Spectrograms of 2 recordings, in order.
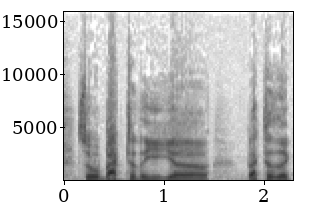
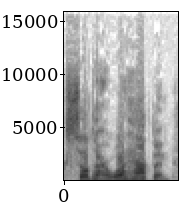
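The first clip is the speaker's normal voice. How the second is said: higher, urgent question; raised worried voice; alarmed shopkeeper; 8 semitones higher than usual. Acted. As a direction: demand to know what happened. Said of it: "he's like".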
